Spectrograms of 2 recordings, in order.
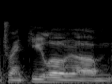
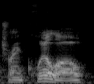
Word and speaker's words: tranquilo: like Ishii taking on the tranquilo you know and that's how you say it by the way not tranquillo like JR you say I know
